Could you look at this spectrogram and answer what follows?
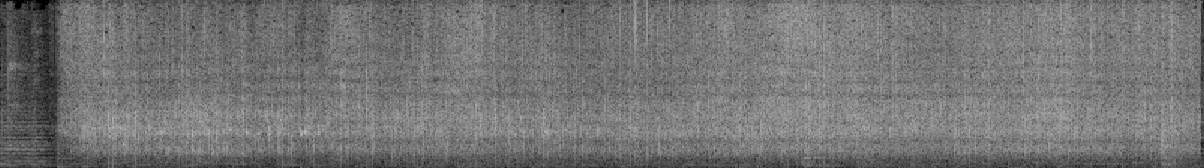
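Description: Onion pieces dropped into hot oil give a loud, dense, continuous sizzle that fills the whole stretch close up, with faint clinks underneath and no voices.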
